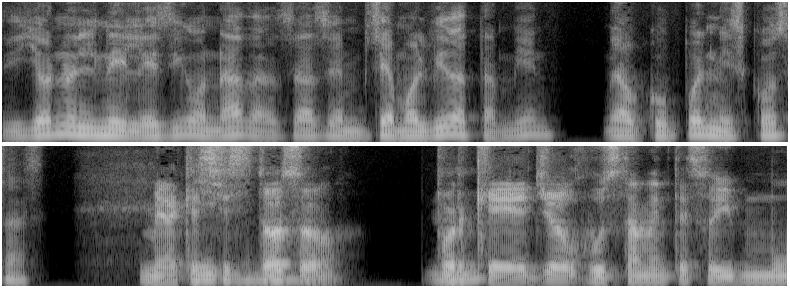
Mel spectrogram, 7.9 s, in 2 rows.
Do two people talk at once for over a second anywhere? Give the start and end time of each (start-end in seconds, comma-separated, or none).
none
